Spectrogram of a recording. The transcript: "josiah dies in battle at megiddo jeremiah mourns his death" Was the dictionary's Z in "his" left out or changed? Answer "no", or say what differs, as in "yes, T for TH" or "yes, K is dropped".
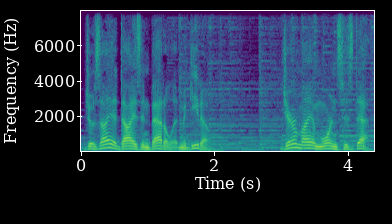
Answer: no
